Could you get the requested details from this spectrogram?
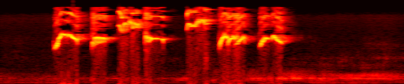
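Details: Orange-headed thrush uttering a fast series of about eight loud harsh notes, each carrying a rising-then-falling whistle, then a soft low hum remains.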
